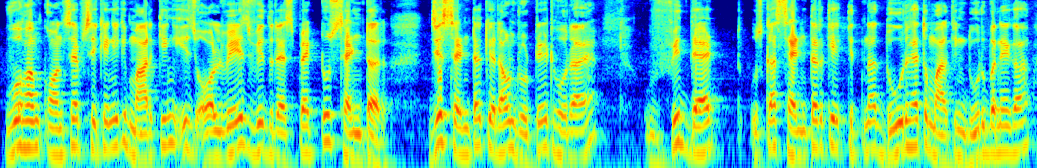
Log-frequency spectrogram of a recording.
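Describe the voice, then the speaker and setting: A man's voice: medium pitch, a little mellow. A man teaching, walking students through exam questions and repeating key points as he mixes in English terms.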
